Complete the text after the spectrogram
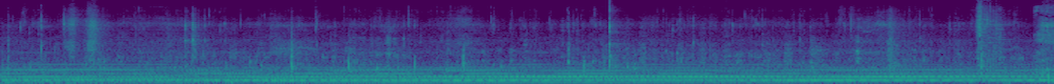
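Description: A dog licks and chews wetly at food on the floor.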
